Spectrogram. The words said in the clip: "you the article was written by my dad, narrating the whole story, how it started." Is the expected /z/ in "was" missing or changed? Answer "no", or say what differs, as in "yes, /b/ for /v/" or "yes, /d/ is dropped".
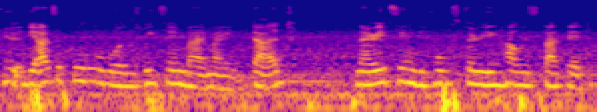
no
